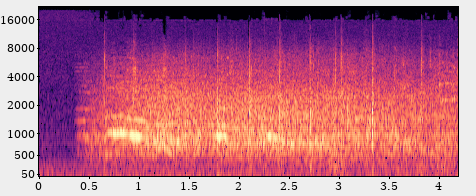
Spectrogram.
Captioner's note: audience cheering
